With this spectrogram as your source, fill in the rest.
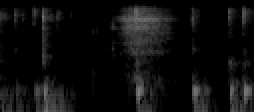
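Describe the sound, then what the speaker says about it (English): Quiet bursts of typing on a computer keyboard, a few quick clusters of key clicks separated by short pauses, close up and alone. "So let me type that in here."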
